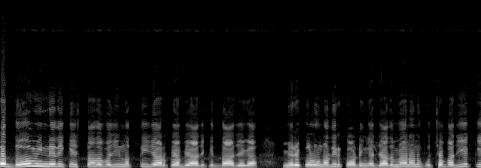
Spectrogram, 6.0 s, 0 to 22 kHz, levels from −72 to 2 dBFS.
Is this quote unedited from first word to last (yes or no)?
yes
